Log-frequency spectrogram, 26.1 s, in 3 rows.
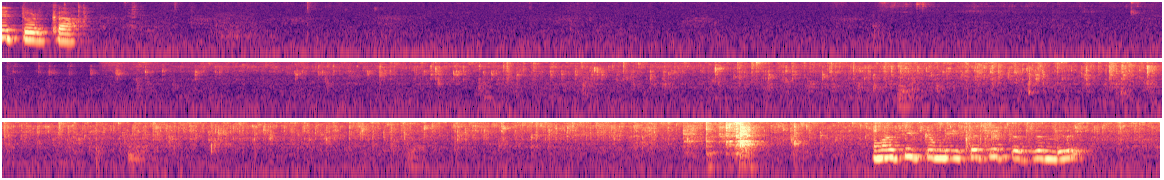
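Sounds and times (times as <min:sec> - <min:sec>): chicken frying with crackles: 0:08.3 - 0:26.0.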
